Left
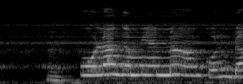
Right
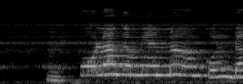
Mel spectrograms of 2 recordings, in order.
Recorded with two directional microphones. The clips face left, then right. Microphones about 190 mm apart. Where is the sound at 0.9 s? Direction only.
10° right (ahead or behind).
